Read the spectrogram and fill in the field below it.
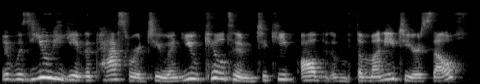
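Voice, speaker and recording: Woman as animated, eager young detective's sidekick. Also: medium pitch, brisk, natural voice. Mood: indignant. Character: earnest young female detective's assistant, eager and loyal. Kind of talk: amateur script table read.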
